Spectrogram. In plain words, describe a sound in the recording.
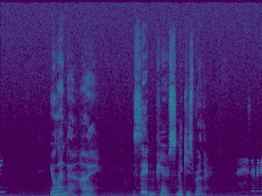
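A man speaks calmly over a phone.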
